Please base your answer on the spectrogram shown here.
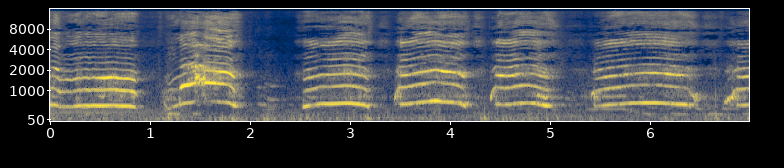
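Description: Repeated loud, high-pitched crying bursts separated by short breaths; an ordinary infant cry.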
